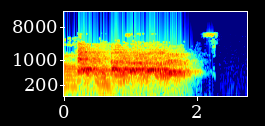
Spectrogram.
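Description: A dog barks loudly in one drawn-out, howling burst lasting about two seconds, with a brief catch partway through, then everything falls silent. No one speaks.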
